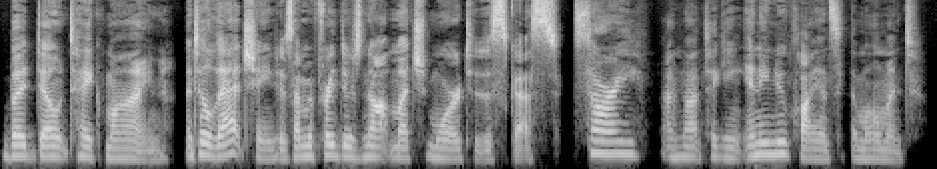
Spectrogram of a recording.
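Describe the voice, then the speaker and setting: A woman playing a busy, dry-witted professional lawyer in a sci-fi video game, speaking in a measured, articulate way. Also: low-pitched, no echo. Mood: dry, wry. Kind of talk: scripted game dialogue.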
